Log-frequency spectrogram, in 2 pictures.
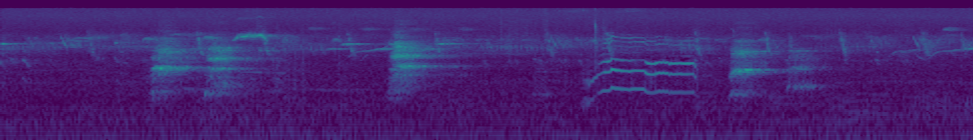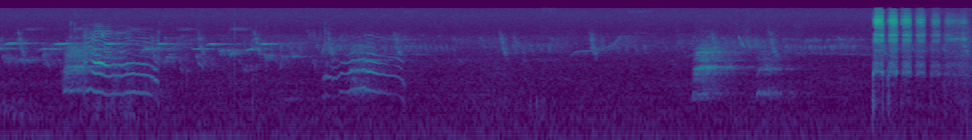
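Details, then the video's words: Black cat making several short, rising-and-falling meows scattered over twenty seconds, mixed with soft rustling and other brief noises, ending in a rapid clicking burst. "Black cat meow"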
